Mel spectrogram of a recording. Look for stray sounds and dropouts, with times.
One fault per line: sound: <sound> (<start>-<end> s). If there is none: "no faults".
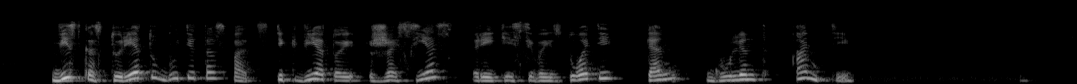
no faults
